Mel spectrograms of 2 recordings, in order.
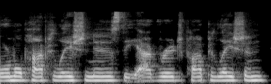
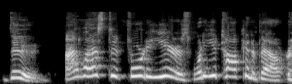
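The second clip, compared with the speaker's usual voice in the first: incredulous retort; 10 semitones higher than usual. Retold or imitated. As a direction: push back in high-pitched disbelief. Retold retort to being told.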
